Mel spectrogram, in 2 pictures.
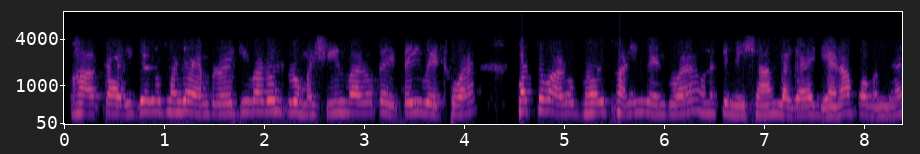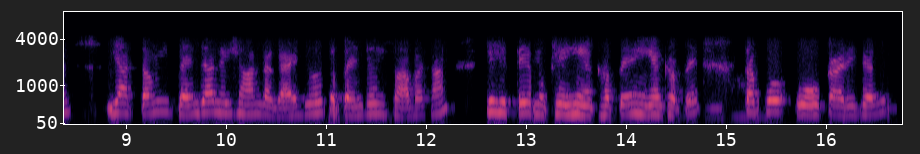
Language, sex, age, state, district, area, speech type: Sindhi, female, 60+, Uttar Pradesh, Lucknow, rural, conversation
